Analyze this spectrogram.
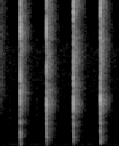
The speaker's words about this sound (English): That's me applauding, if you can't tell.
